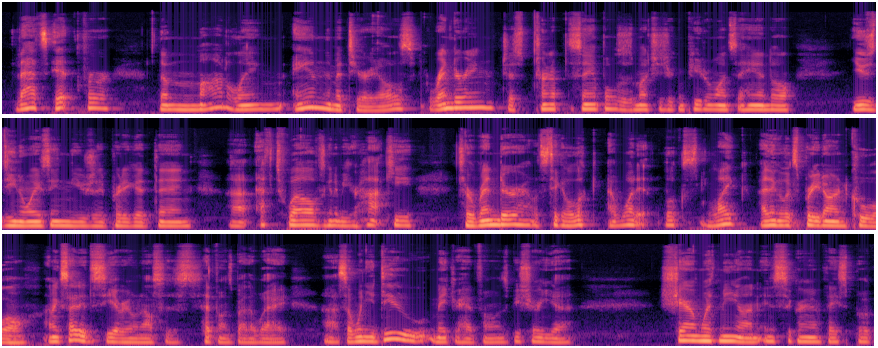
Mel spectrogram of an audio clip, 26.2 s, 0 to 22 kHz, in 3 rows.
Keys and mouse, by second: 0.7 KP_0, 3.6 click, 11.6 F12.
